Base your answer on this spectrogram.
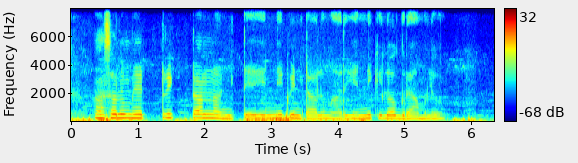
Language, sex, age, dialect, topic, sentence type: Telugu, male, 18-24, Central/Coastal, agriculture, question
